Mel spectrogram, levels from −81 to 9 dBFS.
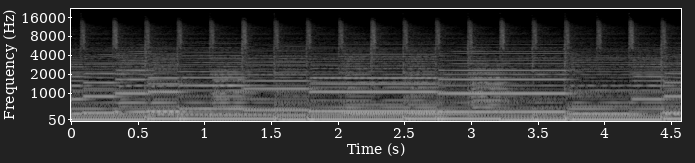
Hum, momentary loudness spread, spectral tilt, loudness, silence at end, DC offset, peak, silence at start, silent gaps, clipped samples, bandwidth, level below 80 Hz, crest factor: none; 3 LU; -5.5 dB/octave; -25 LUFS; 0 s; under 0.1%; -12 dBFS; 0 s; none; under 0.1%; 15 kHz; -28 dBFS; 12 dB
